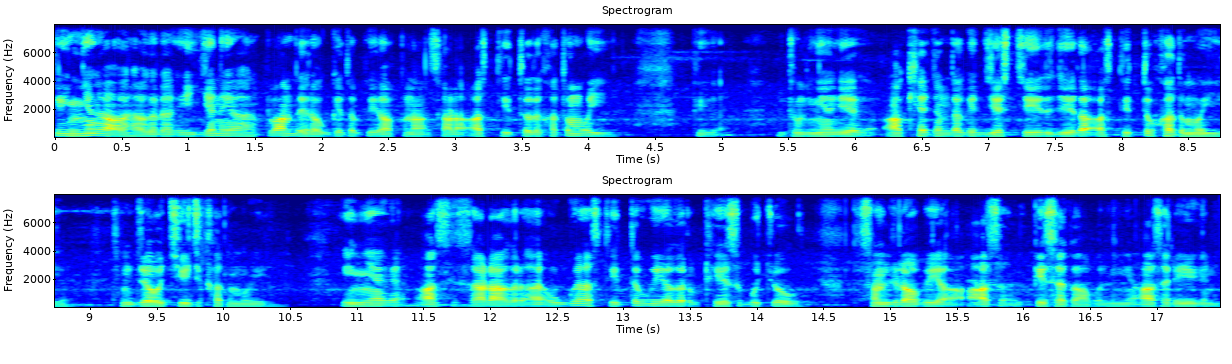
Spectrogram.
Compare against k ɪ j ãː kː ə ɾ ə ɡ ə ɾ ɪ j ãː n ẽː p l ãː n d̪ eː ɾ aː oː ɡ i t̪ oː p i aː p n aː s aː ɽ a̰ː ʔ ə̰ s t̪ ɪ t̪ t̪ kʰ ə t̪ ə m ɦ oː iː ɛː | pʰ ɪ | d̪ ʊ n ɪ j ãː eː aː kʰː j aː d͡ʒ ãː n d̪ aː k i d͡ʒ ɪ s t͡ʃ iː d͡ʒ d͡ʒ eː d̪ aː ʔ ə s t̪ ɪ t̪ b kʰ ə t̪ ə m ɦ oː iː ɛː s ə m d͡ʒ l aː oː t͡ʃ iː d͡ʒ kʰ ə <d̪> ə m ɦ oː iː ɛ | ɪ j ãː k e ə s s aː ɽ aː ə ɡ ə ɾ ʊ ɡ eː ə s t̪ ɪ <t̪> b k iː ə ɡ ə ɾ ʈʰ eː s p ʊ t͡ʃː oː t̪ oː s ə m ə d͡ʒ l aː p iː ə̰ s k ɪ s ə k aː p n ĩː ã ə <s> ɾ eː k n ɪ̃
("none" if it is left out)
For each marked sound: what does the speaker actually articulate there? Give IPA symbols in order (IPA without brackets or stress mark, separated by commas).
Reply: t̪, t̪, s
